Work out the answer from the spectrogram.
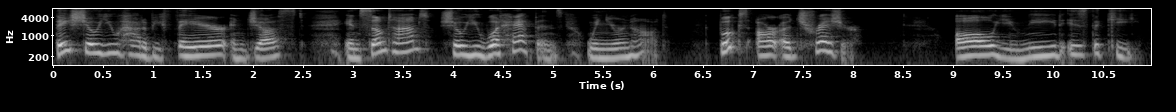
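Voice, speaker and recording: A woman's voice: fairly high pitch, expressive, slow pace, darkish tone. A woman voicing a feisty, wistful old aunt in a storybook, with a folksy, emphatic way of talking. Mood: earnest, wistful. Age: older. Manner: folksy, emphatic, scolding and tender by turns. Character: feisty, indignant, wistful old aunt who loves books.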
